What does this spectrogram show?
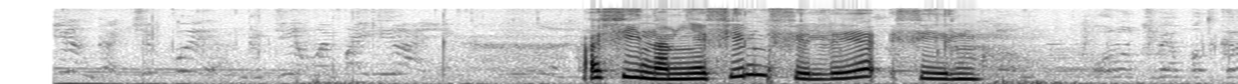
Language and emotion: Russian, neutral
